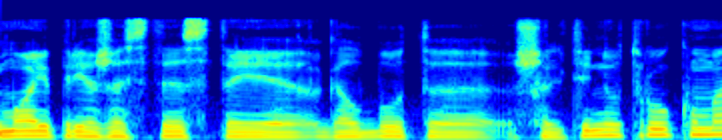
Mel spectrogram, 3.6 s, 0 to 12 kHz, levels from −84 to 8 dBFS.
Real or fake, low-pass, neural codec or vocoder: real; 7.2 kHz; none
